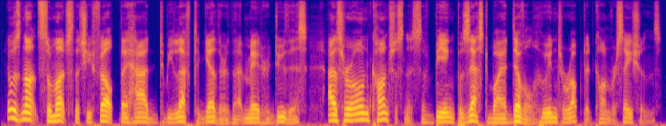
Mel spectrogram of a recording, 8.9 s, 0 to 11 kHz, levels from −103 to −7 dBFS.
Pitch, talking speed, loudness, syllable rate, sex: 115 Hz, 215 wpm, -21 LUFS, 5.4 syllables/s, male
